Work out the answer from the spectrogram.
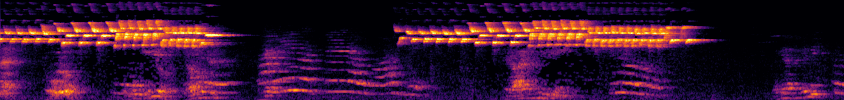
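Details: Grey-blue young goldfinch mule, a hybrid, giving two long bursts of rapid high, chattering, trilled song, each about three to four seconds. Softer lower chirps and sliding notes fill the pauses between bursts.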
